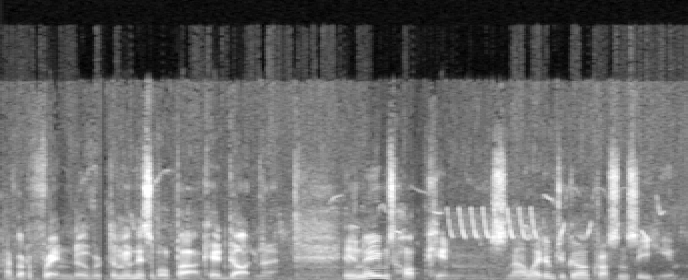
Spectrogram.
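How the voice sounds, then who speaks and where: An actor in a radio drama playing an avuncular British family friend, breezily reassuring and given to thoughtful hums. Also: male voice, low voice, very animated, normal speed, noisy background. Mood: hearty, reassuring.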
